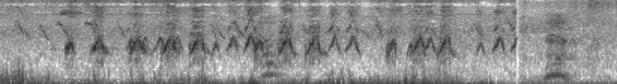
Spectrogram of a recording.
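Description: Many chickens call at once in a busy flock, repeated honking clucks overlapping steadily and fairly loud, a deep rumble underneath.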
